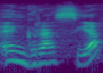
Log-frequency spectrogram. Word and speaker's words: Engracia: Well, back in the studio, I have Jokoa with me and Engracia, of course. I like to pronounce it that way. It's the right pronunciation.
